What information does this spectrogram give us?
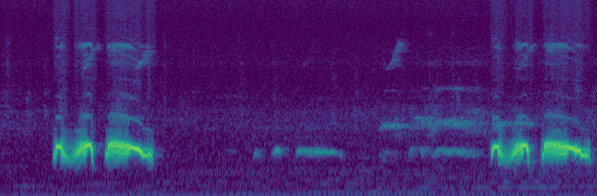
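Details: Spotted dove calling to stir wild doves into answering and fighting: low, mellow coos delivered as quick double phrases, separated by a quiet stretch with faint soft tones, then a second strong burst of paired hoots.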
